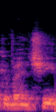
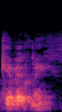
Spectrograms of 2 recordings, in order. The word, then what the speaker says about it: Givenchy: it is I used to always call it Givenchy but it's not as a hit oh I can't remember my name right now but he used to call it give it me because you can pronounce it I don't know put some pre-shave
